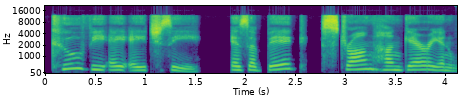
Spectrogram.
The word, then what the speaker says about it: Kuvasz: The Kuvasz, pronounced koo-vahz, is a big, strong Hungarian working dog whose main task was originally to guard livestock.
